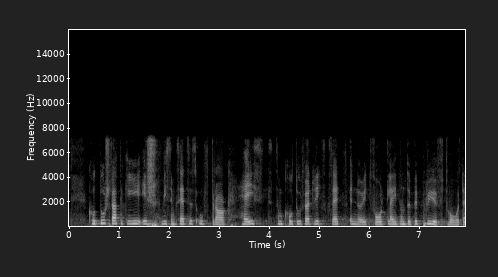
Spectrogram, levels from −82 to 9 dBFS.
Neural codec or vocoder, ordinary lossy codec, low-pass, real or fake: codec, 16 kHz, 2 kbps, X-Codec, WavLM features, trained on Multilingual LibriSpeech; none; 7.2 kHz; fake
